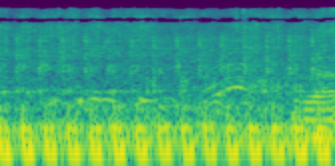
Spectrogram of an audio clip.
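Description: A heavily loaded tractor labours on a mountain road during the Kedarnath yatra with a low, throbbing engine rumble that runs steadily from start to finish. Voices talk over the engine.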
